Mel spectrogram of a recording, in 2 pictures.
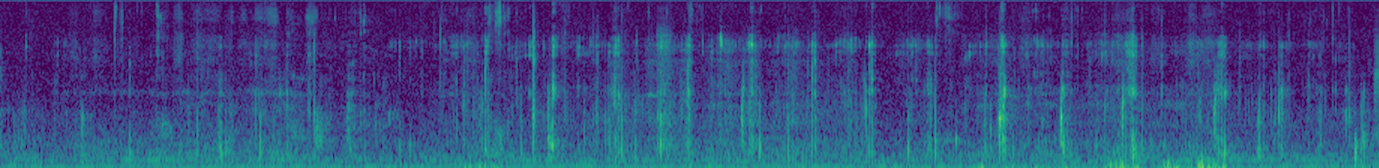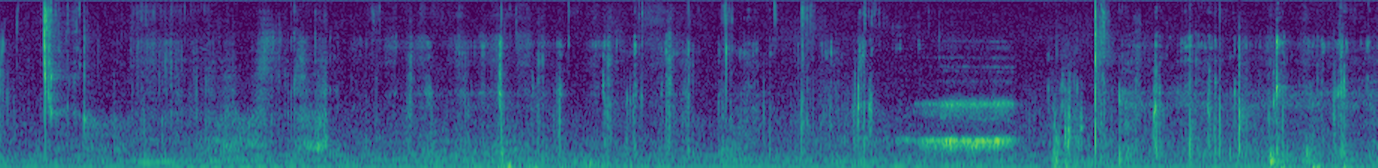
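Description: Close-up eating sounds of a McDonald's burger being bitten and chewed: wet chewing with irregular crunchy clicks and smacks of the mouth, and a short pitched sound near the end.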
